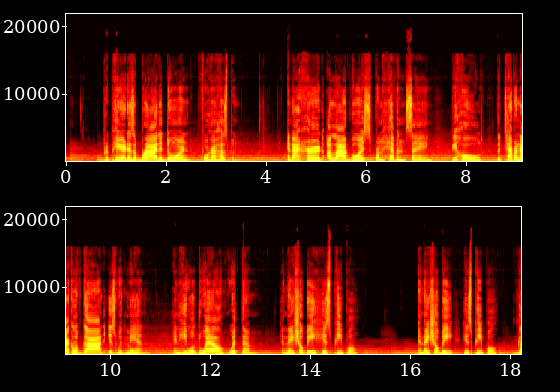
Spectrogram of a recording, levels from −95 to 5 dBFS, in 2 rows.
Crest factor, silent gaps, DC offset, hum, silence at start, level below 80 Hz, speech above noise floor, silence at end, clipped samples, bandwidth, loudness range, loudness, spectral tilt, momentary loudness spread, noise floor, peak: 20 dB; none; under 0.1%; none; 0.05 s; -46 dBFS; 25 dB; 0 s; under 0.1%; 16.5 kHz; 5 LU; -20 LUFS; -4.5 dB/octave; 18 LU; -45 dBFS; -2 dBFS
